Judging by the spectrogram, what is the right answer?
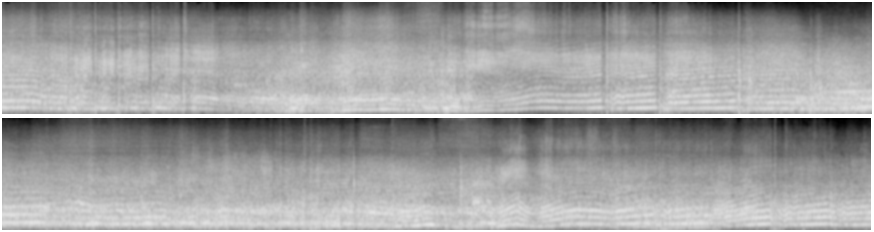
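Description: Rally cars racing past on a circuit, their engines revving up and dropping back again and again through gear changes, with two or more cars sometimes heard at once.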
